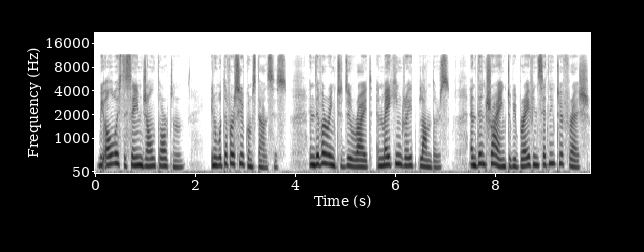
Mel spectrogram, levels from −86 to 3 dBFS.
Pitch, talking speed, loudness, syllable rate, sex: 220 Hz, 165 wpm, -17 LUFS, 5.0 syllables/s, female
